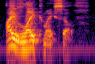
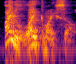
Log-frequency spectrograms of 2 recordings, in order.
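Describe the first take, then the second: First: It is said with low intensity. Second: It is said with medium intensity.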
